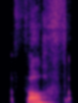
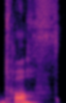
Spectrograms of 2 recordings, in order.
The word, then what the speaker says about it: Thoth: and that is uh someone called thof or Toth or I even um heard it pronounced Tot so you you know take your take your pronunciation I'm going to use th so and also jut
